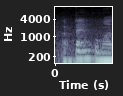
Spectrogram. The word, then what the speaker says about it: Uptime Kuma: Let me check out what Uptime Kuma says about groups, because I need to understand groups to be able to understand what it really does.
